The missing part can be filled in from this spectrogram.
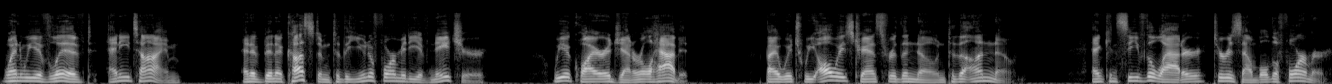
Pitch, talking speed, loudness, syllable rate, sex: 130 Hz, 170 wpm, -22 LUFS, 5.9 syllables/s, male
